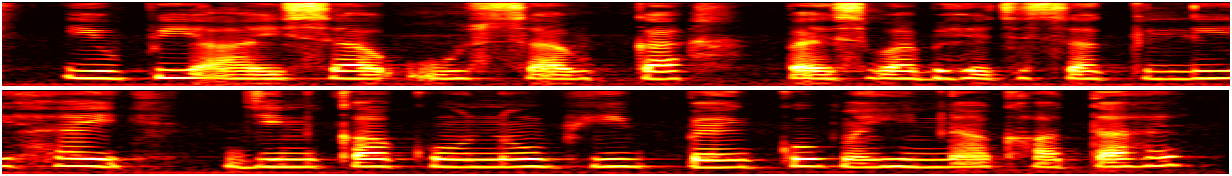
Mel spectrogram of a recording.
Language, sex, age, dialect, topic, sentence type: Magahi, female, 25-30, Southern, banking, question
